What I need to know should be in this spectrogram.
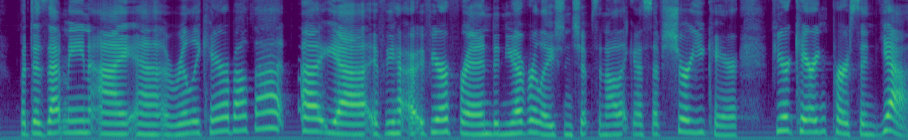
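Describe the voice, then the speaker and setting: A woman's fairly high voice in a Southern US accent, fairly quick with hardly any pauses and fairly even intonation, on a very clean recording with a silent background. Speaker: podcast host and musician. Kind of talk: casual podcast monologue.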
